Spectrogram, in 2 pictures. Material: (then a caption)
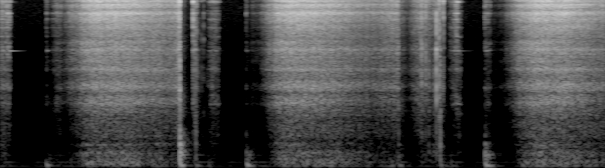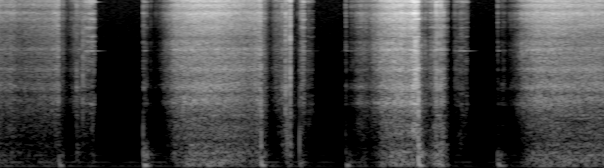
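Kinetic sand. A serrated metal knife slices down through the orange section of a solid, dense slab of rainbow-coloured kinetic sand pressed into triangles. Repeated grainy, hissy cutting and scraping strokes swell and fade, bright and crunchy, separated by brief silences and small sharp clicks.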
